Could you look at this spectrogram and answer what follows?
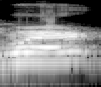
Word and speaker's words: were: ইন the life জীবনে they ওয়ার তারা কি ডিপ্রাইভড, এই উচ্চারণটা কিন্তু আমেরিকান প্রনাউন্সিয়েশন ওয়ার হবে, ওয়ার ঠিক আছে? দে ওয়ার তারা কি হবে এটা ওয়ার, they were এটা were হবে না, they were deprived তারা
